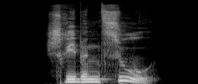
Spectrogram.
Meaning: inflection of zuschreiben: 1. first/third-person plural preterite 2. first/third-person plural subjunctive II
- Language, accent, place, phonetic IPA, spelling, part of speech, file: German, Germany, Berlin, [ˌʃʁiːbn̩ ˈt͡suː], schrieben zu, verb, De-schrieben zu.ogg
